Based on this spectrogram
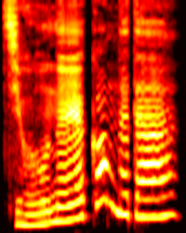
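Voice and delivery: high, loud, slow ringing announcement. Acted. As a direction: proclaim it like a grand showstopper. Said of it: "объявила она звонко".

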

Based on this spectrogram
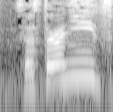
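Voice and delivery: high, declaimed phrase; oratorical repeat. A narrator's reading. Stas picks up his faltering speech, high and oratorical. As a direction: proclaim it high, as from a rostrum. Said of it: "повторил Стас".

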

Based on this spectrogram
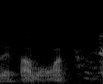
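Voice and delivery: muted reaction. Acted. Doctor's hushed reaction in joke.

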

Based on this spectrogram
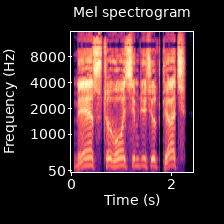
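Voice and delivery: loud, high, drawn-out machine announcement; ringing, slow automated call; booming computer. A narrator's reading. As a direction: thunder it out slowly like a computer calling numbers. Same computer calls next place.

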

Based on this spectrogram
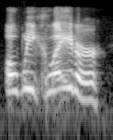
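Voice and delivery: high-pitched mock announcement voice; Shane McMahon. Host acting out next week's ruling, high put-on voice. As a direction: put on a high official's voice, easing down. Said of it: "Shane McMahon goes".

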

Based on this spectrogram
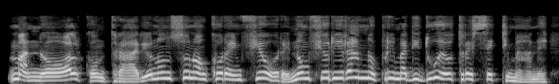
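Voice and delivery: lightly voiced pedantic archivist; knowing archivist. A narrator's reading. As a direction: set them straight with authority. The archivist contradicts.

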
